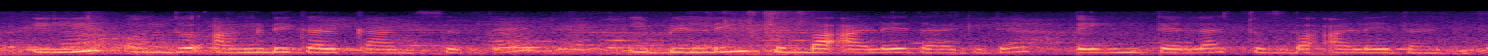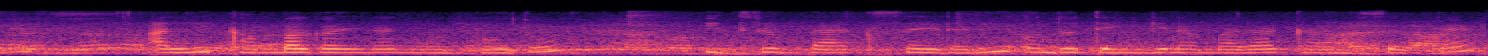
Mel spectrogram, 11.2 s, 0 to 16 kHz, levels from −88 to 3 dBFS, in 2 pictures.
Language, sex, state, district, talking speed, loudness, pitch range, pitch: Kannada, female, Karnataka, Bijapur, 130 wpm, -18 LUFS, 230-255 Hz, 240 Hz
